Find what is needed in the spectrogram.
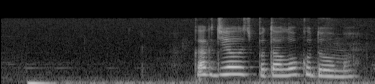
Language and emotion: Russian, neutral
